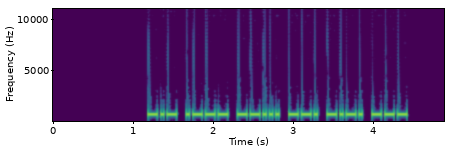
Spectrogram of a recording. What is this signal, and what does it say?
Morse code, heard as a keyed tone, about 31 wpm, 700 Hz. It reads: KJ7GCO
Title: USA Call Signs - 6 Characters - 2x Character Spacing - 30wpm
